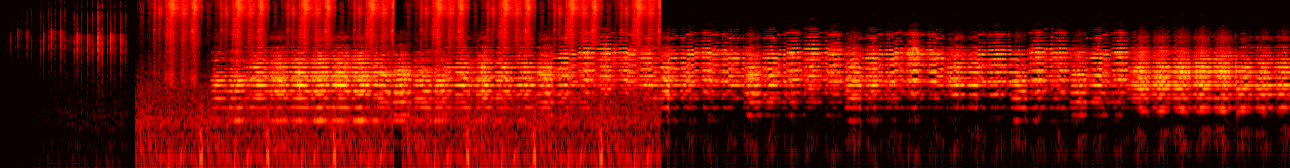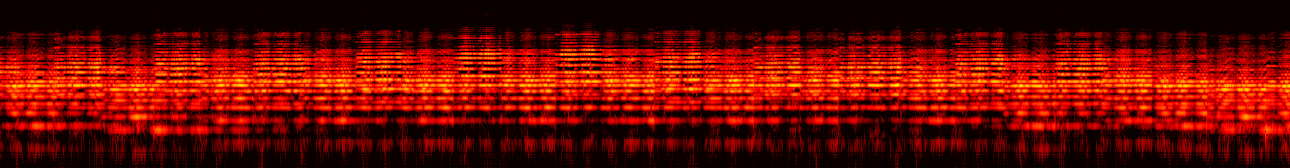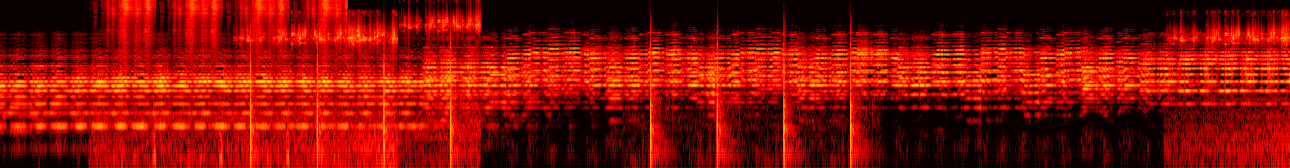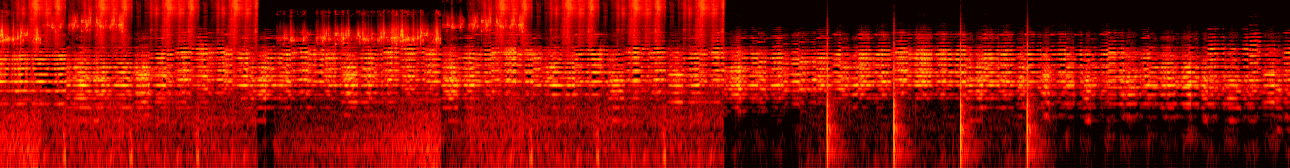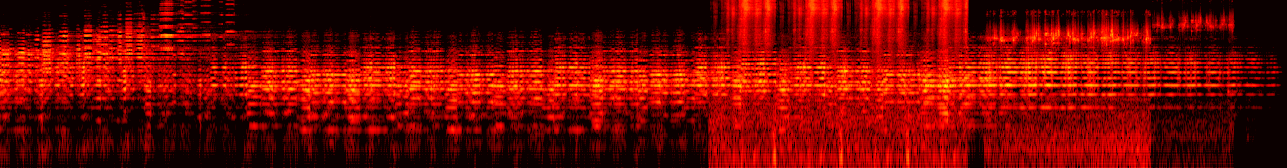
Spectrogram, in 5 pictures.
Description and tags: newageisz tadeusz maszewski
Piece of sound production made by my student Tadeusz Maszewski. He paricipates in Ethnological Workshops. Anthropology of sound that I conduct in the Department of Ethnology and Cultural Ethnology at AMU in Poznań.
